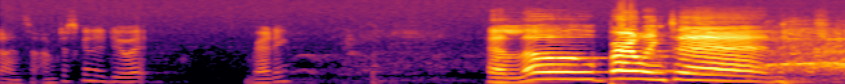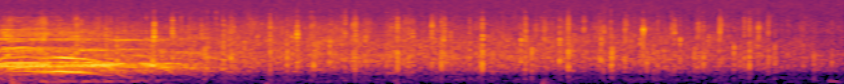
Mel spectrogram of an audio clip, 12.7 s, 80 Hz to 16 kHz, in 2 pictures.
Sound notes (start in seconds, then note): 5.6 audience cheering; 5.9 audience applauding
